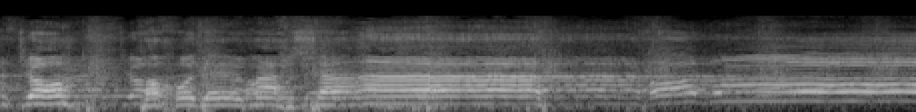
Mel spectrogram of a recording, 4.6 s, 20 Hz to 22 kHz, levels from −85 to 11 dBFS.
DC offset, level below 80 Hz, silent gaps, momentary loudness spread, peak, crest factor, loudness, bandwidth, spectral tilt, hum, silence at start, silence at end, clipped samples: under 0.1%; -56 dBFS; none; 8 LU; -4 dBFS; 16 dB; -21 LUFS; 13 kHz; -3 dB/octave; none; 0 s; 0 s; under 0.1%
